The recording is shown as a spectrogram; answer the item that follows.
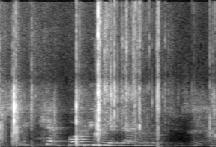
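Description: A child's voice, without clear words, with a few sharp clicks from plastic Easter egg shells being handled, one near the start and two about a second in.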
